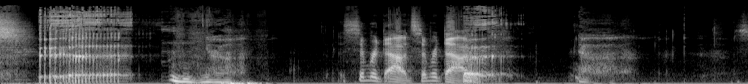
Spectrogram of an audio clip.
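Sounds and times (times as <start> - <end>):
person burping: 0.4 - 2.4, 4.6 - 6.2
speech: 1.7 - 2.5, 3.4 - 5.2, 5.8 - 6.1.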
